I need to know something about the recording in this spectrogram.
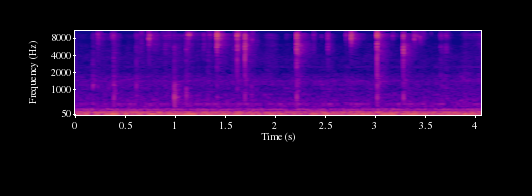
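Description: Irregular light clicks and taps of fingernails picking at plastic craft-supply packaging, a struggle to get it open.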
